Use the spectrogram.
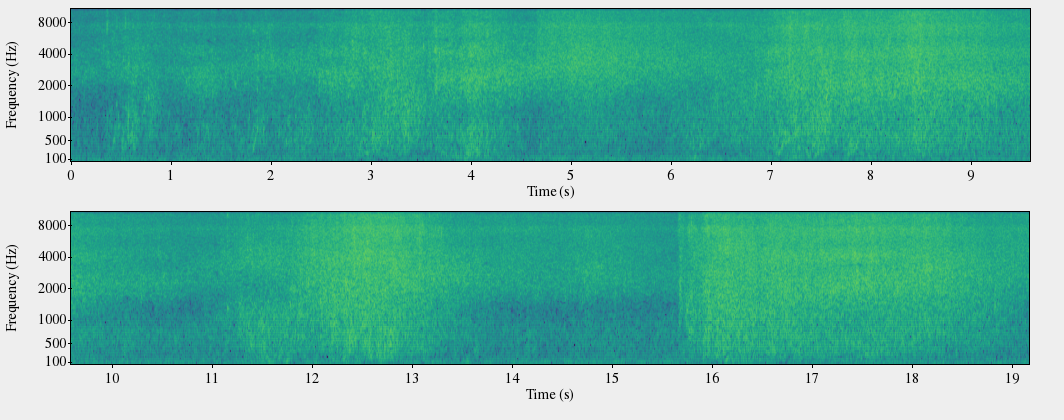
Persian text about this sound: همون لحظه تو کل سیاه چاله از تمام اسپیکرها صدای امواج دریا شروع شد به پخش شدن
